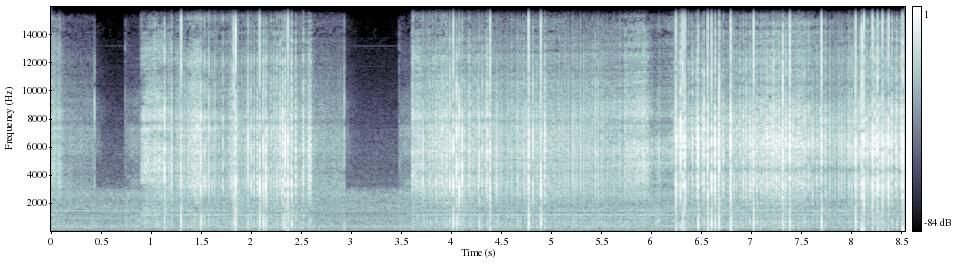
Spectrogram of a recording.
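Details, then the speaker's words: R Tech 181 digital MIG welder on mild steel: crackling, popping arc settles to a smoother even sizzle after voltage turned down; weld still looks porous. "Right, because just what I did, I just turned the voltage down then, you see. That sounds better."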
